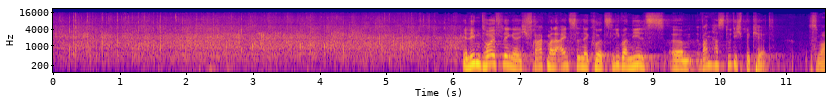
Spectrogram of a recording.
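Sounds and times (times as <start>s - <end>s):
audience applause: 0.0s - 6.9s
speech: 6.2s - 11.5s.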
